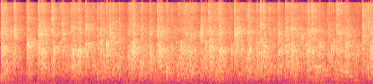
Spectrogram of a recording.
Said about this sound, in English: She passed, and give a clap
